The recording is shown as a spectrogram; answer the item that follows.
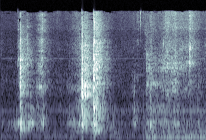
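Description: Two light taps, about half a second apart, of a card and a bone folder being handled on a plastic scoring board.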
